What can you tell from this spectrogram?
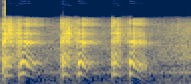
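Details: A young child, prompted by her mother, makes three short, voiced, deliberate cough sounds, each a quick double burst; a fake cough she reportedly does all day.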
